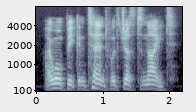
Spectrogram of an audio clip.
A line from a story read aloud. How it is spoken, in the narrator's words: he muttered thickly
